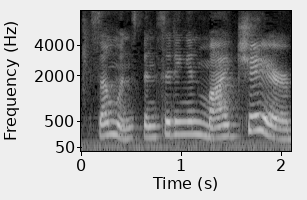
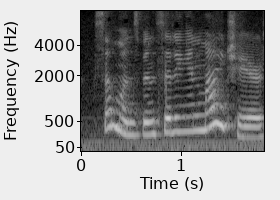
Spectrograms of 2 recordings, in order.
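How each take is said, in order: First: The voice is big, deep and loud. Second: The voice is medium in size and pitch. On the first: "bellowed Papa Bear in his great big voice" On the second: "in her middle-sized voice"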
